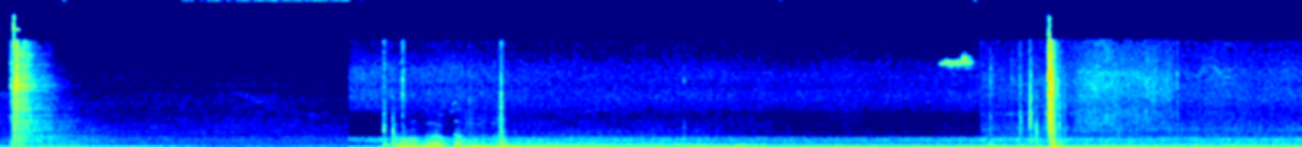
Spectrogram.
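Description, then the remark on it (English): A car interior: a steady low engine hum, then a sharp clunk and rising rumble as the car starts moving, with a whirring motor like a power window and a brief click near the end. “I thought you might want to do that, so I got a car ready.”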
